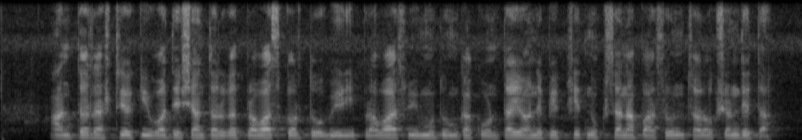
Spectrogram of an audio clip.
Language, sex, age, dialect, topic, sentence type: Marathi, male, 18-24, Southern Konkan, banking, statement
